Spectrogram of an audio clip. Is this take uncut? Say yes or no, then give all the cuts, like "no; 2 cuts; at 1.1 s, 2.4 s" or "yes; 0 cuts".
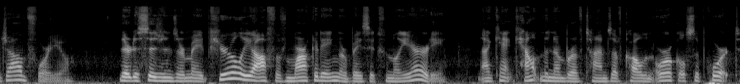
no; 1 cut; at 1.2 s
